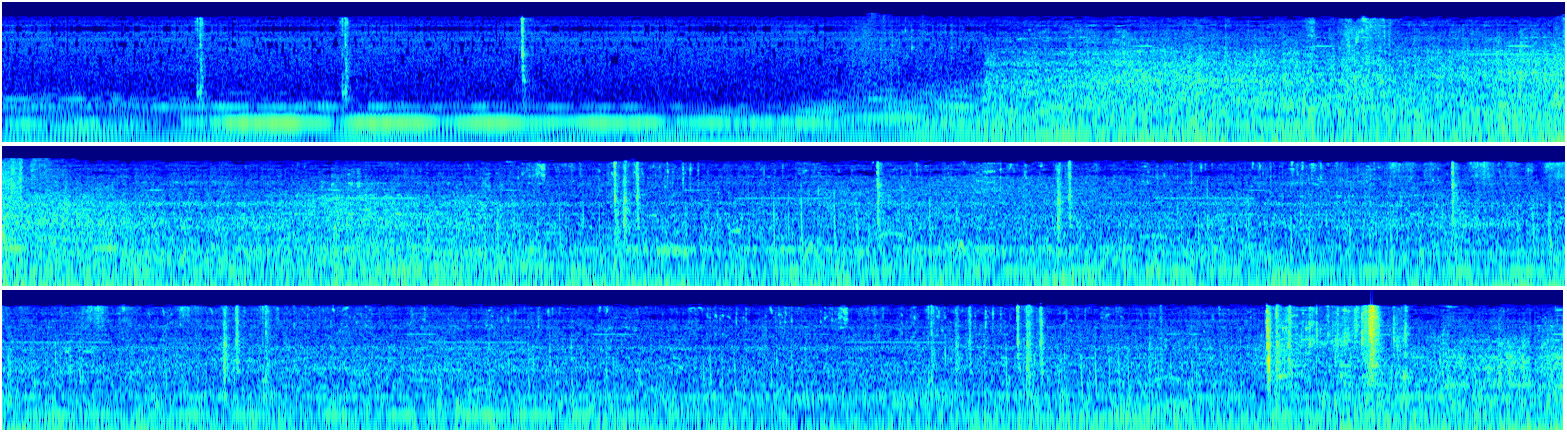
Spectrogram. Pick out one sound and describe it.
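Interface clicks sound as menu options are selected.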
